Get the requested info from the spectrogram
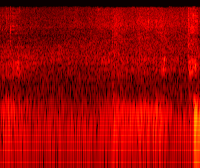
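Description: A quiet pause in a man's speech: faint room tone, with a soft, low murmur of his voice about a second in.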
